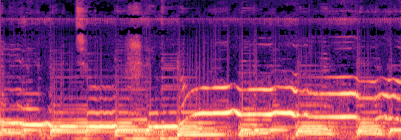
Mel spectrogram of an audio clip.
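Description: A woman singing a Nepali song while playing chords on an acoustic guitar with a capo. About three seconds in, her voice rises to a long held high note that sinks slightly toward the end.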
